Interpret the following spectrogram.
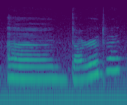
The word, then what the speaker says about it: daguerreotype: this live stream, and converted to, can you pronounce that? Daguerreotype?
